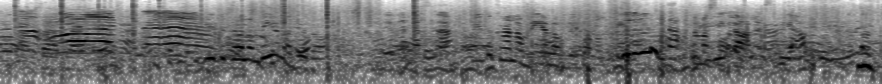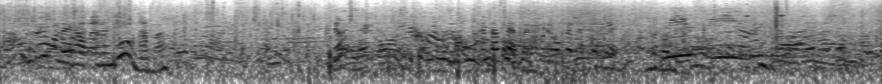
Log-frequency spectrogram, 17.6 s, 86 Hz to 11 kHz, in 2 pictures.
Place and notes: Gammlia, Umeå, Winter Fayre
Soundwalk through the stalls at the winter fayre, horse-drawn cart with bells, children, people greeting, brushing winter clothing. Temperature -11 degrees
